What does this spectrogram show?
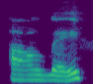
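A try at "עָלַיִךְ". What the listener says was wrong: The second one, look at that one again because there was a vowel under that last letter. Aleche.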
